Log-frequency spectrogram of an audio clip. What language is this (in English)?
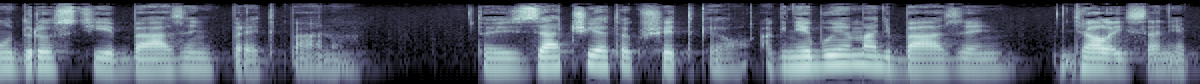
Slovak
